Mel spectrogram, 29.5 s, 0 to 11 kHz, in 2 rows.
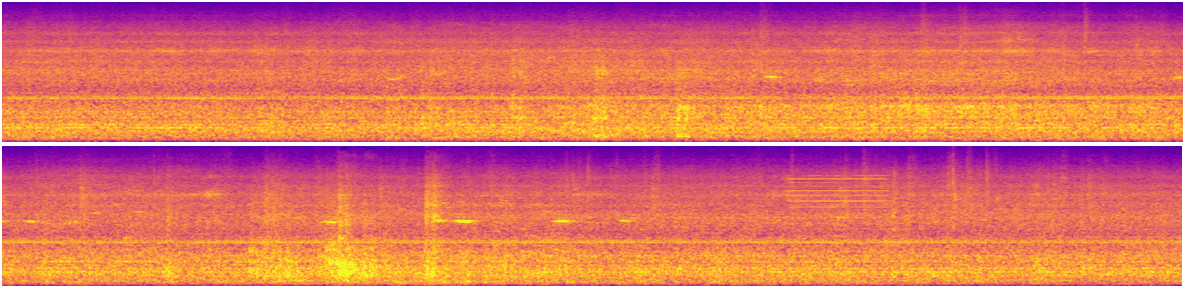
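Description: JR 185 series electric train running, heard from inside the driver's cab: a steady rolling rumble with wheel clatter over the rails. About two-thirds through, a louder burst of clatter and wheel squeal, and near the end a brief high-pitched tone.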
